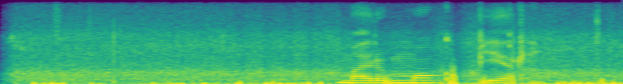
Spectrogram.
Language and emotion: Russian, neutral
